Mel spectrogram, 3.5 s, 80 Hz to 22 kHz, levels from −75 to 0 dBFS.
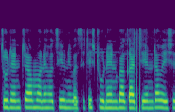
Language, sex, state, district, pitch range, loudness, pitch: Bengali, female, Tripura, West Tripura, 235-250 Hz, -16 LUFS, 240 Hz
